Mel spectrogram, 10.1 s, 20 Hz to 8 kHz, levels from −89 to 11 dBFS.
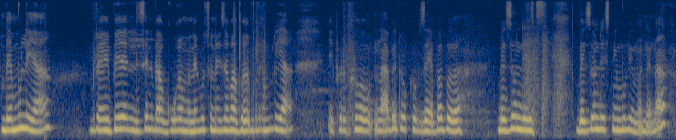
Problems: low volume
